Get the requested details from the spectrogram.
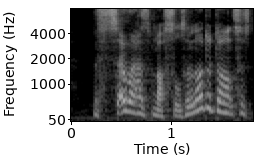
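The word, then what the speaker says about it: psoas: picture we see the soaz it's kind of a funny name because it begins with a p but the p is silent the soaz muscles a lot of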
